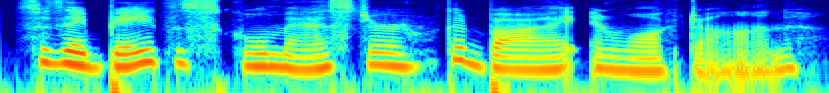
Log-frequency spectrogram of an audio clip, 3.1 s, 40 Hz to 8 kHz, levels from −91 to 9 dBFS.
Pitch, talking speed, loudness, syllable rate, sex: 175 Hz, 195 wpm, -19 LUFS, 4.6 syllables/s, female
